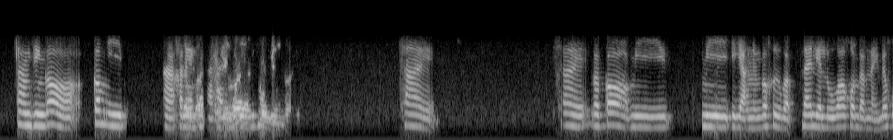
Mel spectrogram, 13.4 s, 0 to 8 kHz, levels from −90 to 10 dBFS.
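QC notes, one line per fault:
1.58–1.62 s, 1.78–1.91 s, 2.43–2.50 s, 2.97–3.52 s and 3.71–4.06 s: speech suppressed in double talk. The talker dips by roughly 5 to 20 dB, deepest near 3 s. The likely cause is the echo canceller turning down both sides while they overlap.
1.87–1.92 s and 2.65–4.52 s: other side's voice leaking through. First a faint scrap at about -25 dB, then a long stretch only about 5 dB below the talker, likely loudspeaker echo left in the microphone signal.
9.28–9.41 s: lost AMR speech frame. A brief dip or warble as a 20 ms frame fails its checksum and the decoder reuses the last good pitch and vocal tract settings at falling gain.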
